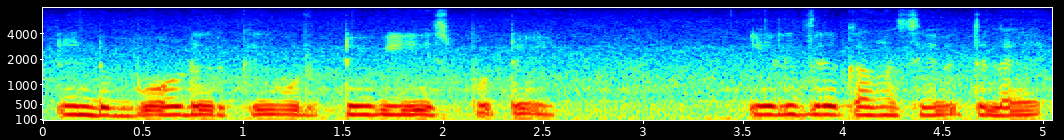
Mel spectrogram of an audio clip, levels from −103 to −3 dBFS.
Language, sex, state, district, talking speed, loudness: Tamil, female, Tamil Nadu, Namakkal, 95 wpm, -13 LUFS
